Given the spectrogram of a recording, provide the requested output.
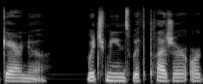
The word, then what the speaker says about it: gern: Here the waiter uses gern pronounced gnu which means with pleasure or gladly.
